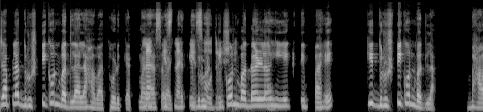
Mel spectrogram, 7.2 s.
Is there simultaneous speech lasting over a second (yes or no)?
yes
